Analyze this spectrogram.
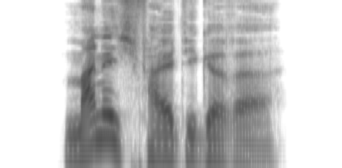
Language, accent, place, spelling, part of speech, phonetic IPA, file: German, Germany, Berlin, mannigfaltigere, adjective, [ˈmanɪçˌfaltɪɡəʁə], De-mannigfaltigere.ogg
- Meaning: inflection of mannigfaltig: 1. strong/mixed nominative/accusative feminine singular comparative degree 2. strong nominative/accusative plural comparative degree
